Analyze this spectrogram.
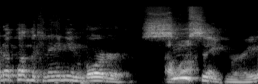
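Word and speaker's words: Sault Ste. Marie: S St. Marie. It's French pronunciation.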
